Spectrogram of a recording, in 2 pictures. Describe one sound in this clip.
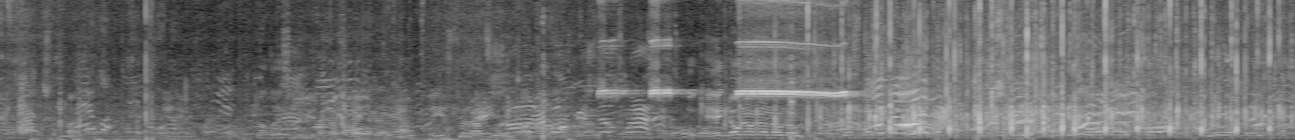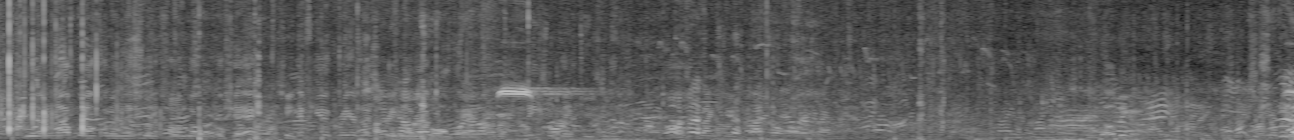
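A crowd of spectators chatters and calls out close by outdoors.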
